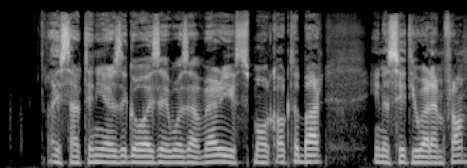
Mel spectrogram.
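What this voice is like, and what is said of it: Italian accent. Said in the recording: “I'm Italian, of course, from my accent.”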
